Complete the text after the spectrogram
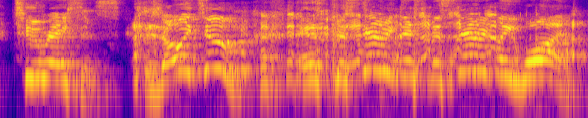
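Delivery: high, laughing while talking; giggling through it. Real, not acted.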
